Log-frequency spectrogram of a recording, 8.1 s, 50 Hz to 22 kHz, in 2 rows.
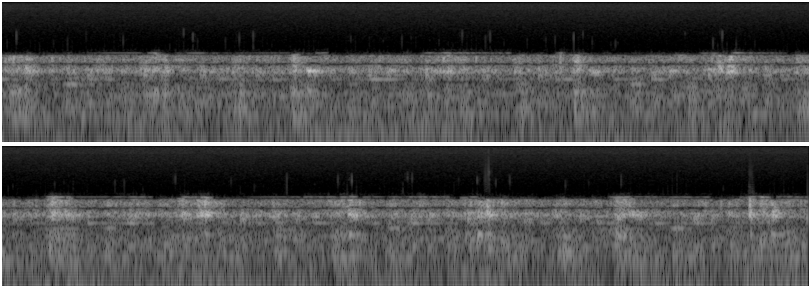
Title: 2006 Sprinter ticking sound - again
